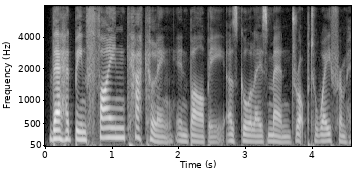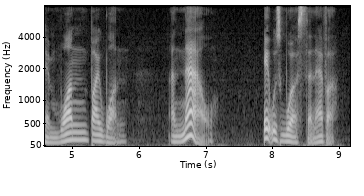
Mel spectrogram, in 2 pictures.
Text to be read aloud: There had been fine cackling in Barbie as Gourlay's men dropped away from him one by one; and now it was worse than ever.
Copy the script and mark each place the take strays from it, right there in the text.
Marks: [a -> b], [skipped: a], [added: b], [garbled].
There had been fine cackling in Barbie as Gourlay's men dropped away from him one by one; and now it was worse than ever.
